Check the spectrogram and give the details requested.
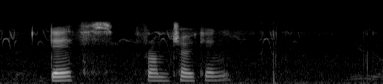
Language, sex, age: English, female, 20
